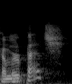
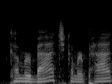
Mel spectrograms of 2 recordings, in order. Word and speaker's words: Cumberbatch: Cumberpatch? Cumberbatch.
